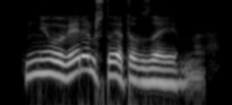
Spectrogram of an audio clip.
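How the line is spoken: Mocking. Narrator (Russian): насмешливо бросил Джиро

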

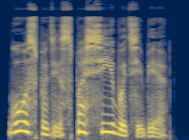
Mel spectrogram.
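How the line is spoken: Whispered. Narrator (Russian): прошептала

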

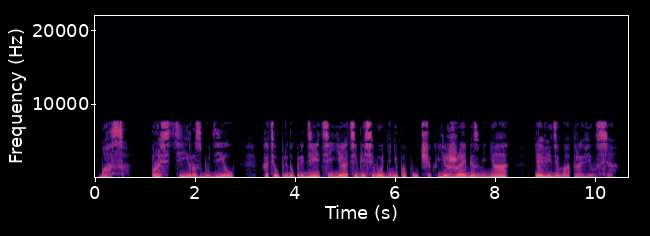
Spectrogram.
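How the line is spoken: Strained, forced out. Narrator (Russian): выдавил

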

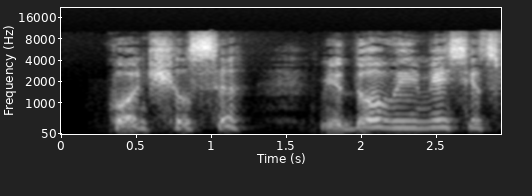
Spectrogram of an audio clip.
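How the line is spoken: Sobbing. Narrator (Russian): всхлипывала

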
